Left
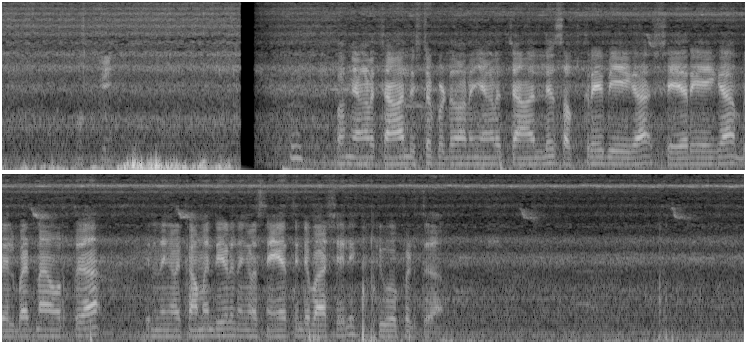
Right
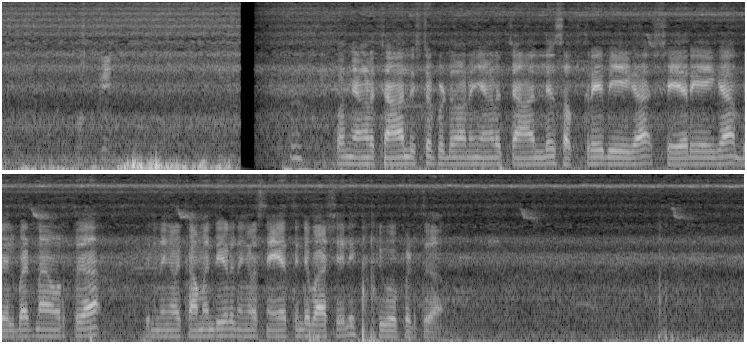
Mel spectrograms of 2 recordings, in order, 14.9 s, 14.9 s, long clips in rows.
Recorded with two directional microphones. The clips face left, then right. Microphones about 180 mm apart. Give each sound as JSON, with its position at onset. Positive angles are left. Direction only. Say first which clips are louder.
{"t": 3.3, "sound": "speech", "louder": "right 4 dB", "side_deg": -30}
